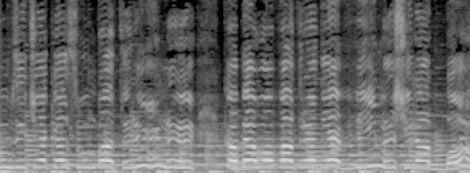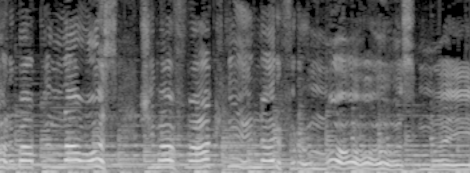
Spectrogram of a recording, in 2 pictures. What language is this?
Romanian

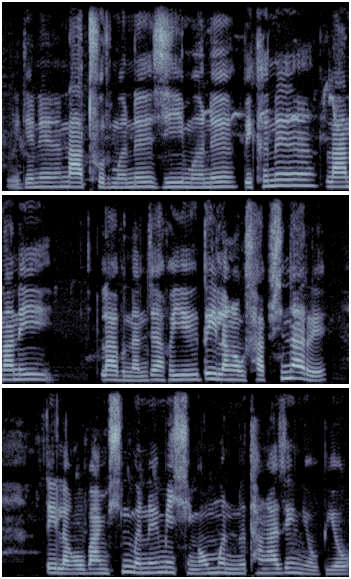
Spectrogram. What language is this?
Bodo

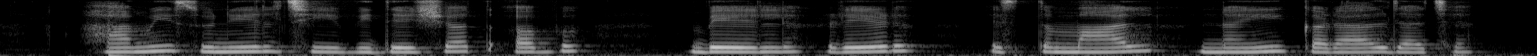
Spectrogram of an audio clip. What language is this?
Magahi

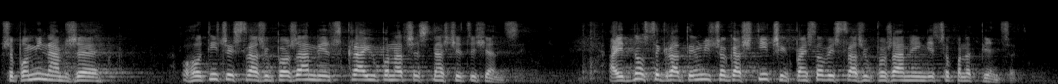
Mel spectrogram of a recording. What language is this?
Polish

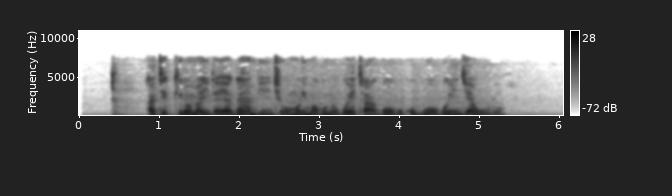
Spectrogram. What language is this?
Ganda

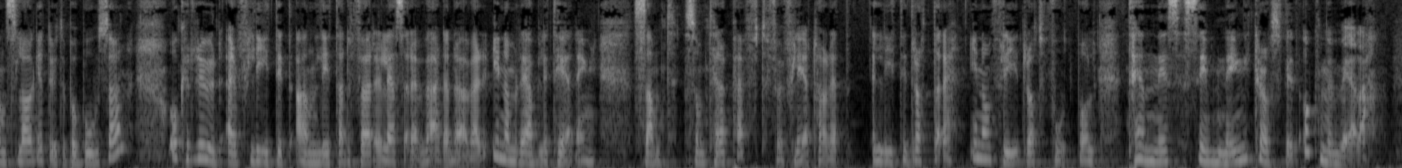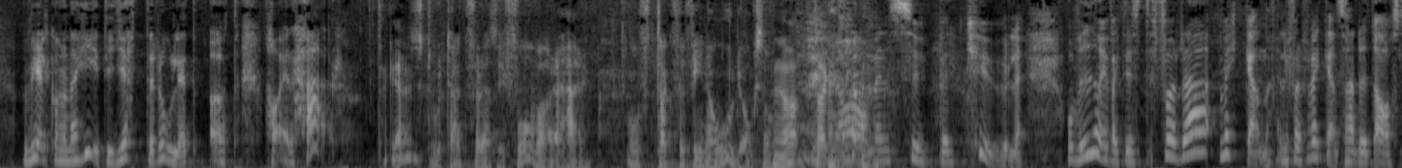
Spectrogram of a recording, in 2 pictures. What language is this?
Swedish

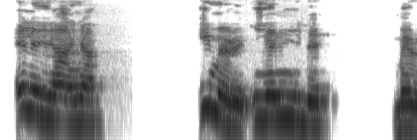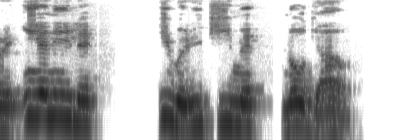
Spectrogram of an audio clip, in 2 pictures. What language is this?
Igbo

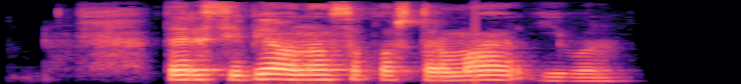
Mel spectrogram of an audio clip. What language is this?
Chuvash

